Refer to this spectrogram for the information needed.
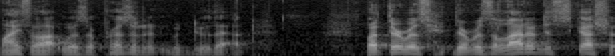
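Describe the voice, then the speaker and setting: A man's medium-pitched voice with vocal fry. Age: 70s. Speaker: church leader and speaker. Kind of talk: sermon. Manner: loud.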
